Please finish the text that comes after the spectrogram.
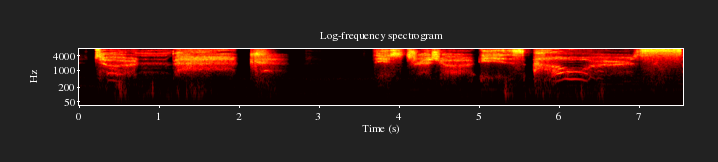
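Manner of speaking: spectral, breathy, ghostly whisper. A game master voices fire spirits addressing the four players, in a ghostly whisper. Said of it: "a ghostly voice whisper in common".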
